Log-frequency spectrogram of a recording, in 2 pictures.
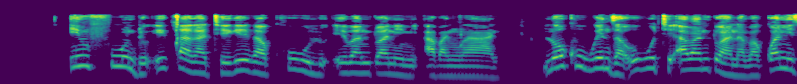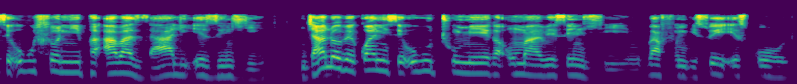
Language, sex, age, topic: North Ndebele, male, 18-24, education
